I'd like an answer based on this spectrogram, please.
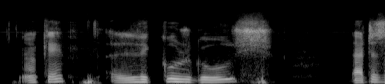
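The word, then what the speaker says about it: Lycurgus: created by the the pronunciation of that name is liquor goose okay liquor goose that is how it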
